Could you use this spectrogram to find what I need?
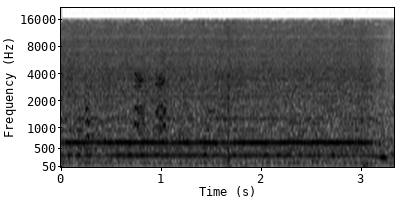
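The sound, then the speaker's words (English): A kitchen blender runs steadily, its motor giving off a constant droning whine with a pair of sustained tones over rough, whooshing noise, loud and unbroken for the whole few seconds. “Can you hear us? If not, it's just the blender.”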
